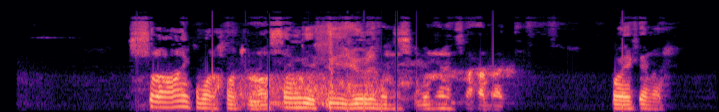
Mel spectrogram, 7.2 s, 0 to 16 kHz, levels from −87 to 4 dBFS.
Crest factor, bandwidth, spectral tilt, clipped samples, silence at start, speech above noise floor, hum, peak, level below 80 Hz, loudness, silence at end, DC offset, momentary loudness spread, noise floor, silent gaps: 16 dB; 9.4 kHz; -5.5 dB/octave; under 0.1%; 1.3 s; 50 dB; none; 0 dBFS; -50 dBFS; -15 LUFS; 0.55 s; under 0.1%; 9 LU; -65 dBFS; none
